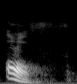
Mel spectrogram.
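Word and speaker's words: of (אוב): The group of demons have the title OB, which is pronounced in Hebrew, of.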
